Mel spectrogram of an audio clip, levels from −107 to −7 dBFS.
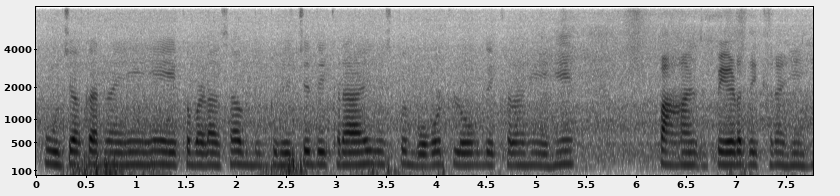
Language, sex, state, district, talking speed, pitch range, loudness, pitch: Hindi, female, Maharashtra, Nagpur, 170 wpm, 170-180 Hz, -20 LUFS, 175 Hz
